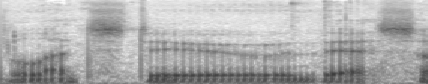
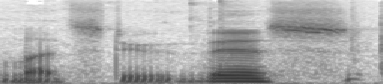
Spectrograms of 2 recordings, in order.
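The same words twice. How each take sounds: First: Much lower, slow and soft; playful low slow-motion voice; mock deep slow voice. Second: Said in the usual way. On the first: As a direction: drop into a deep, drawn-out mock voice. Clicking to share his screen.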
